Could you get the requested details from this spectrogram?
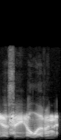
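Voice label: "SA-11", English; USA; AirDefence; DCS; Allied Flight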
